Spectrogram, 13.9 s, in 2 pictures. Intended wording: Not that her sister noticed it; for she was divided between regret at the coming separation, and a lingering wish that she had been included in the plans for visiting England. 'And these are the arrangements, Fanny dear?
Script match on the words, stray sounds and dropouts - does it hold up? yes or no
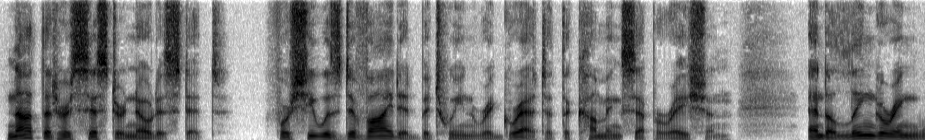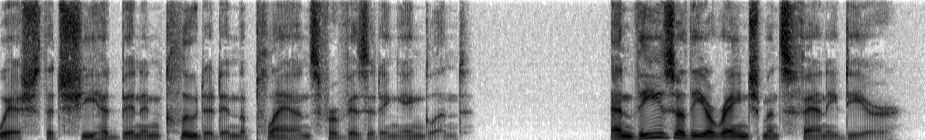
yes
